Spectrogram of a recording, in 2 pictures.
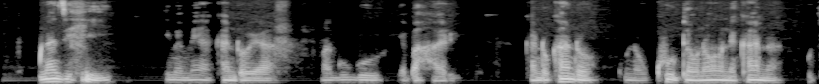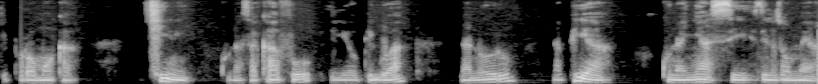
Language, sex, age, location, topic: Swahili, male, 25-35, Mombasa, government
